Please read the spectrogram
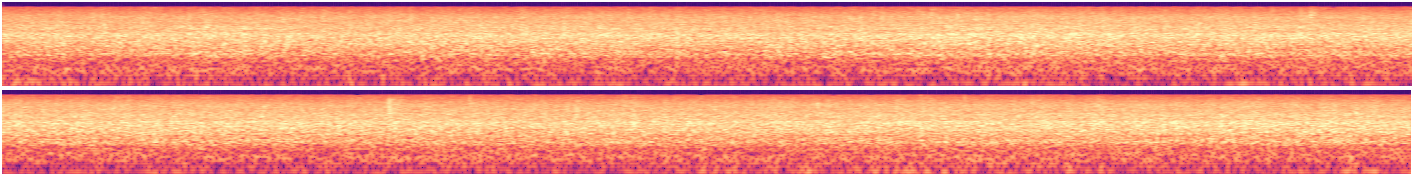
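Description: Heavy rain falling steadily, an even hiss that holds at the same level throughout.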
